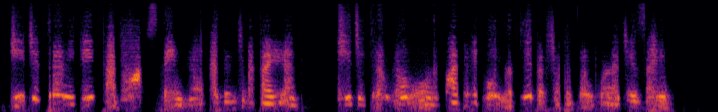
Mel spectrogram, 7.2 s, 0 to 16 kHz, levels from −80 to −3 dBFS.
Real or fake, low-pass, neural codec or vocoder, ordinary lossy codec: fake; 14.4 kHz; codec, 44.1 kHz, 0.9 kbps, DAC; none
